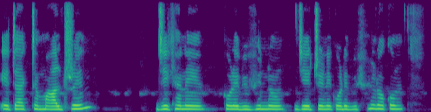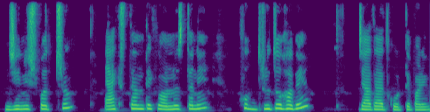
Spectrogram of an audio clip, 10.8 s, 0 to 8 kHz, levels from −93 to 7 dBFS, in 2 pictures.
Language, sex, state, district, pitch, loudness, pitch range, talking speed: Bengali, female, West Bengal, Jalpaiguri, 235 Hz, -18 LUFS, 225-265 Hz, 150 wpm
